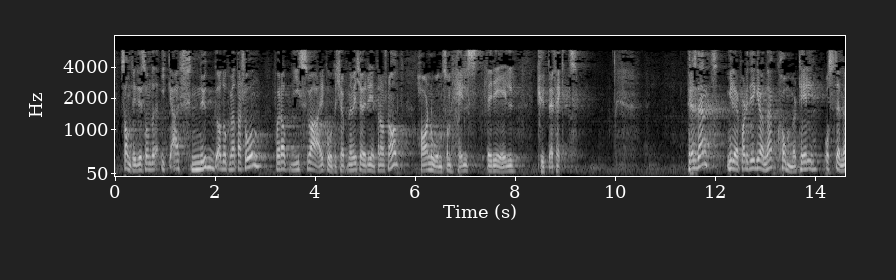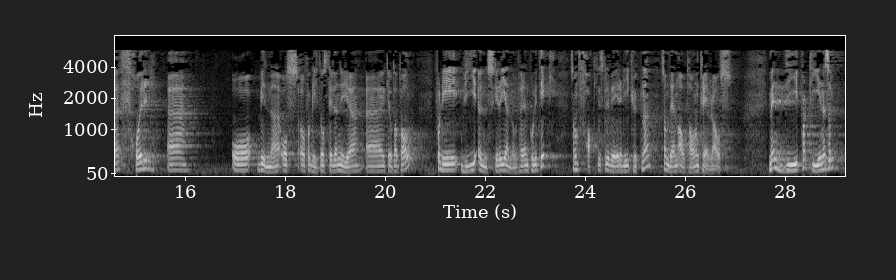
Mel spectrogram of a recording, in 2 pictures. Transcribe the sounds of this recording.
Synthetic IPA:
sɑmt̪ʰiːd̪ɪsɔmd̪ɛʔɪkːəæɾfnʉɡːɑʋd̪ʊkʉmɛnt̪ɑʂuːn | fɔɾɑt̪̚d̪ɪsʋæːɾəkʰʋuːt̪əçøːpənəʋɪçøːɾəɾɪnt̪əɳɑʂʊnɑːlt̪hɑɳuːənsɔmhɛlst̪ɾɛɛlːkʰʉt̪ːɛfɛkt̪ | pʰɾɛsɪd̪ɛnt̪mɪljøːpʰɑʈɪt̪iɡɾœnːəkʰɔmːəʈʰɪlʔɔst̪ɛmːəfɔɾ | ʔɔbjʏnːəʔɔsɔfɔɾpʰlɪkt̪əɔst̪ʰɪld̪ɛnːyːəkʰʏuːt̪ɑʋt̪ʰɑːlən̩fɔɖiːʋɪʔœnskəɾɔjɛnːɔmføːɾəɛnpʰʊlɪt̪ʰɪkː | sɔmfɑkt̪ɪsklɛʋeːɾəɖɪkʰʉt̪ːənəsɔmd̪ɛnʔɑ̰ːʋt̪ʰɑːlən̩kʰɾḛːʋəɾɑ̰ʋɔ̰s | mɛnd̪ipʰɑʈʰiːənəsɔm

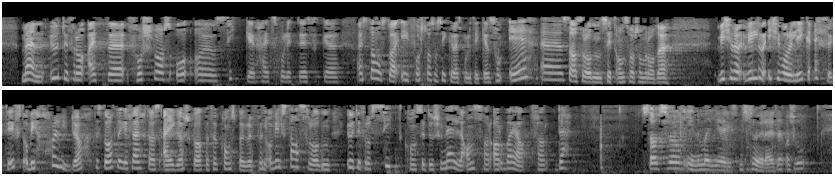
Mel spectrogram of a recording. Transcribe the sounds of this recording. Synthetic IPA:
mɛnʉːt̪ɪfɾoːʔæɪt̪fɔʂʋɑːsɔsɪkːəɾhæɪt̪spʰʊlɪt̪ɪsk | ʔæɪst̪ɑst̪ɑʔɪfɔʂʋɑːʂɔsɪkːəɾhɛɪtspʰʊlɪt̪ʰɪkːənsɔmɛst̪ɑːt̪sɾoːd̪n̩sɪt̪ʰːɑnsʋɑːʂɔmɾoːd̪ə | ʋɪçəʋɪld̪ɛʔɪçːəʋɑːɾəliːkəʔɛfːəkt̪ʰiːft̪ɔbɪhɔld̪ɑd̪ɛst̪ɑːt̪lɪɡəflæɪɾt̪ɑsæɪɡɑʂkɑːpəfɔɾkʰɔŋst̪bɑɾɡɾʉpːənʔɔ̰ʋɪlst̪ɑːt̪sɾoːd̪n̩ʉːt̪ɪfɾoːsɪt̪kʰʊnst̪ɪt̪ʉʂʊnɛlːə̰ʔɑ̰nsʋɑːɾʔɑɾbæɪɑfɔɾd̪ɛ | st̪ɑːt̪sɾoːd̪ɪnːəmɑɾiːəeːɾɪksn̩ssøːɾæɪd̪əʋɑ̰ʂəɡuː

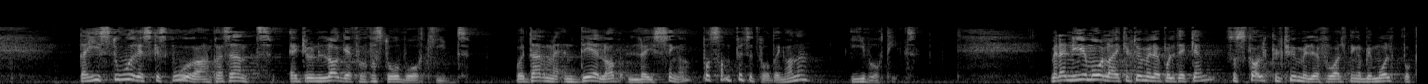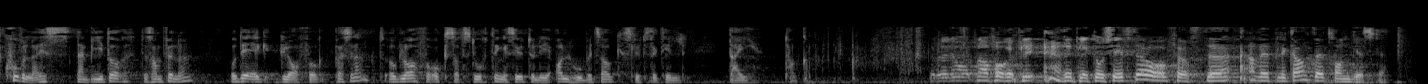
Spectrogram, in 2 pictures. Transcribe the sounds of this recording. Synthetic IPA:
d̪̥æɪhɪst̪uːɾɪskəspuːɾɑpʰɾɛsɪd̪ɛnt̪æɾɡʁʉnlɑːɡəfɔɾɔfɔʂt̪oːʋoːʁt̪ʰiːd̪ | ɔæd̪æʁmɛʔɛnd̪eːlɑʋlœʏsɪŋɑ̰pʰɔsɑmfʉnsʉːt̪fɔʁd̪ʁɪŋɑnə | ɪʋoːʁt̪ʰiːd̪̥ | mɛnæɪnyːəmoːlɑɪkʉlt̪ʉːʁmɪljøːpʊlɪt̪ɪkːənsɔskɑlkʉlt̪ʰʉːʁmɪljøːfɔɾʋɑlt̪nɪŋɑbliːmoːlt̪̚pʰɔkʰʊʁlæ̰ɪsd̪̥ɛnbiːd̪ɾɑːʁt̪ʰɪlsɑmfʉnə | ɔd̪ɛɛːɡɡlɑːfɔʁpʰɾɛsɪd̪ɛnt̪ʰɔɡlɑːfɔɾɔksɔɑt̪st̪uːʁt̪ʰɪŋːəseʉːt̪ɔliːʔɑlːhuːʋəd̪sɑːɡslʉt̪ə̥sɛːɡ̚t̪ʰɪl | d̪̥æɪ | t̪ʰɑŋkɑn | d̪̥ɛblæɪnuoːpnɑfɔʁɛpʰlɪkʊʃɪft̪əɔfœʁst̪əʁɛplɪkɑnt̪ɛt̪ʰʁɔŋɡɪskə

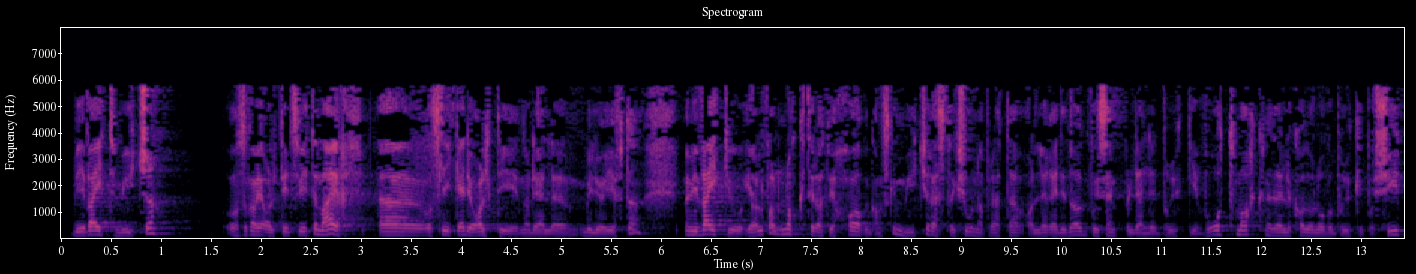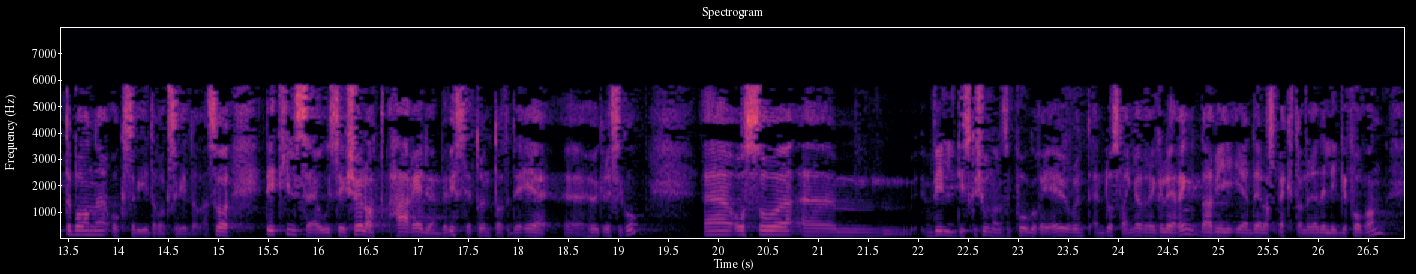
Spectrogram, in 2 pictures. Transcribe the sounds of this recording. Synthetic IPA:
ʋɪʋæɪt̪myːçə | ɔsɔkɑnʋɪʊɑlt̪ɪd̪sʋiːt̪əmæɪɾ | ɔsliːkɛd̪ɛjʊɑlt̪ɪnɔɖɛjɛlːəɾmɪljøːjɪft̪əmɛnʋɪʋæɪt̪ʰjʊɪɑlːəfɑlnɔkːt̪ʰɪlɑt̪ʋɪhɑɾɡɑnskəmyːçəɾɛst̪ɾɪkʃuːnəɾpʰɔd̪ɛt̪ːəhæːɾɑ̰lːəɾeːd̪əɪd̪ɑːɡfɔɾɛksɛmpəld̪ɛnlɛbɾʉːkəɪʋoːt̪mɑɾkʰːnəd̪ɛlːəɾkʰɑːd̪ɔloːʋɔbɾʉːkəpʰɔʃyːt̪əbɑːnəʔɔɡsɔʋiːd̪əɾəɔɡsɔʋiːd̪ə̰ɾə̰sɔd̪̥ɛt̪ʰɪlsæɪjʊɪsɛɡʃøːlɑt̪hæːɾɛd̪ɛjʊæɪbəʋɪst̪heːt̪ɾʉnt̪ɑt̪d̪ɛɛɾhøːɡɾɪsɪkʊ | ɔsɔ | ʋɪld̪ɪskʉʂuːnənəsɔmpʰoːɡoːɾɪeːʊɾʉnt̪ɛnd̪ɔst̪ɾɛŋːəɾəɾɛɡʉleːɾɪŋd̪æɾʋɪɪɛɪnd̪eːlɑspɛkt̪əɑlːəɾeːd̪əlɪɡːəɾfɔɾːɑn

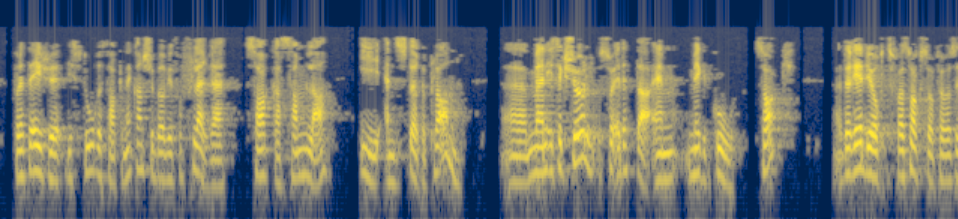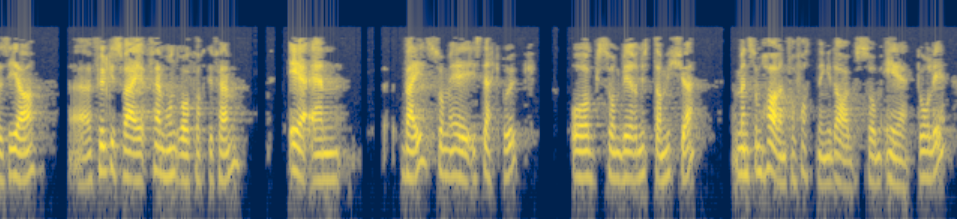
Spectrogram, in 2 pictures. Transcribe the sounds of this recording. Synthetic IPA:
fɔɾd̪ɛt̪ːəæɾjʊçːəd̪ɪst̪uːɾəsɑːkənəkʰɑnʂəbœɾʋɪfoːfleːɾə | sɑːkəɾsɑmlɑ | ɪɛɪnst̪œɾəpʰlɑ̰ːn | mɛnɪsɛɡʃøːlsɔæd̪ɛt̪ːə̰ʔɛ̰ɪnmeːɡət̪̚ɡuː | sɑːk | d̪ɛʁeːd̪əjʊʁt̪fʁɑsɑːksɔføːʁəsəsiːɑ | fʏlkəsʋæɪfɛmhʉnd̪ʁəɔfœʁt̪ɪfɛmː | ʔɛɾæɪn | ʋæɪsɔmɛɪst̪æɾkbɾʉːk | ʔɔɡsɔmblɪɾnʏt̪ːɑʋmʏçə | mɛnsɔmɦɑɾɛɪnfɔɾfɑt̪nɪŋɪd̪ɑːɡsɔmɛɾd̪̥oːʁlɪ

